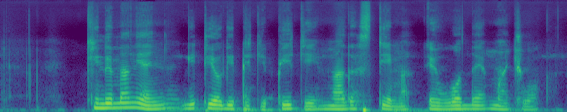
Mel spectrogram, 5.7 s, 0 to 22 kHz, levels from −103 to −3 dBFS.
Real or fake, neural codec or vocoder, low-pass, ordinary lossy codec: fake; codec, 44.1 kHz, 2.6 kbps, SNAC; none; none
